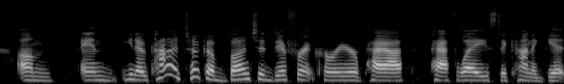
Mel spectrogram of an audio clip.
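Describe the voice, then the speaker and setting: Moderate pace and ordinary pitch variation, with a Mississippi accent. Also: woman. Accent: Southern US (Mississippi). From US South, northern Mississippi. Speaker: nonprofit education director. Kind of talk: interview.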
